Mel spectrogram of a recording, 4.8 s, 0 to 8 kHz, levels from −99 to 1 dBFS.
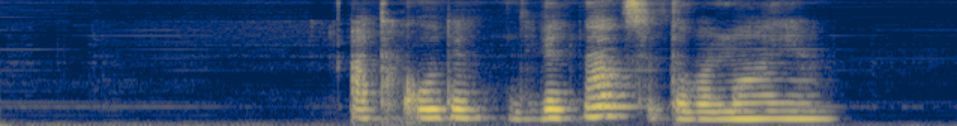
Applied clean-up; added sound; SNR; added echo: neural mask model DeepFilterNet 3.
